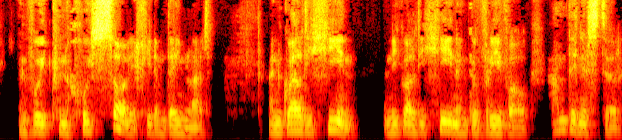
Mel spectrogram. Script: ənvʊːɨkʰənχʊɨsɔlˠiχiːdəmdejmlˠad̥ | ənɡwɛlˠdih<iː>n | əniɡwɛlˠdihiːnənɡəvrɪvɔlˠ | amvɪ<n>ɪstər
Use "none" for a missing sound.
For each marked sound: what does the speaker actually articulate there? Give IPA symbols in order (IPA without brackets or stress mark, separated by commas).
iː, n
